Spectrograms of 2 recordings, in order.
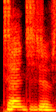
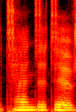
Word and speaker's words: tentative: Pronunciation wise, we start with ten, which has a short S sound, and then t, which has a schwa sound, quick and stressed vowel sound, and then you end with tiv, which has a short E sound. So this is tentative. Again, tentative. The first syllable is the stressed syllable here, ten.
